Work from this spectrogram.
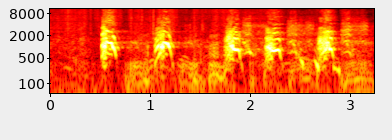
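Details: Five insistent barks from Hina, a mischievous young female Pembroke Welsh Corgi wanting someone to play with her, spaced about half a second apart, each with a bright, slightly whiny tone.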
